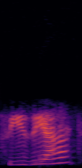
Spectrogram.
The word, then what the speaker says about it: Szczesiak: It's pronounced Szczesiak. Szczesiak. See, yes. I still massacred that. And I even wrote it down when I heard Garrett pronounce it. Spelled it out for him in very easy terms with a C, a Z, and an ack.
